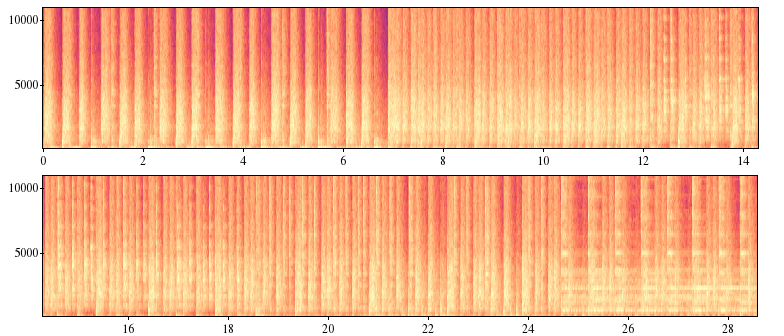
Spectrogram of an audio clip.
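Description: Drum kit whose drums are muted with Evans SoundOff rubber pads, played with sticks in a fast rudimental snare study, recorded tinny with compressed dynamics. Quick, separate strokes give way about seven seconds in to a dense, continuous wash of strokes and cymbal, and near the end a steady ringing tone joins in.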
